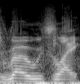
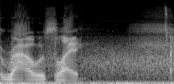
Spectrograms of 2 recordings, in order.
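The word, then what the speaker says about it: Rowsley: live out here and they tell me it should be pronounced rosley I have a habit of calling it Rowley anyway ahead of me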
